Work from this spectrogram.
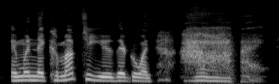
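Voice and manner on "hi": sudden, in-your-face jump-scare delivery. Retelling how costumed clowns greeted people: imitating a sudden in-your-face hi. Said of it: "jumping in your face".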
